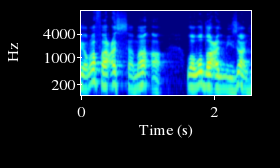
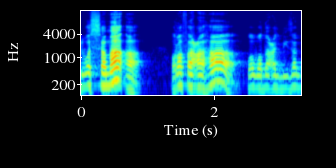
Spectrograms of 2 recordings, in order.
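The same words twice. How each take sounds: First: Said in the usual way. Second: وَالسَّمَاءَ said first, much louder and held, then رَفَعَهَا وَوَضَعَ الْمِيزَانَ run on quickly; fronted sky stressed. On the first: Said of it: "you can say". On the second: Shown as a demonstration. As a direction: land hard on وَالسَّمَاءَ before the rest. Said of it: "But he said".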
